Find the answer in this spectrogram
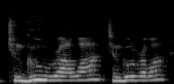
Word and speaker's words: Tungurahua: So the volcano I'm going to talk about is Tungurahua.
